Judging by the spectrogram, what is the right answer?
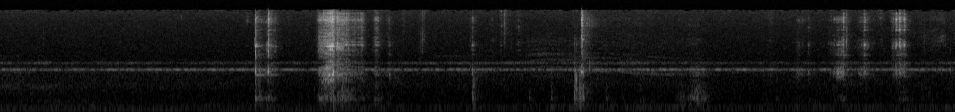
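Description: Small garden trowel scooping soil and pushing it into a glass jar: a few scattered scrapes and clinks against the jar, the loudest about three seconds in.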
